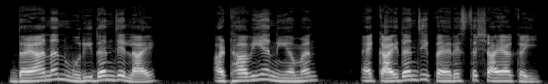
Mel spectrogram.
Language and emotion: Sindhi, neutral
